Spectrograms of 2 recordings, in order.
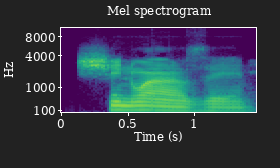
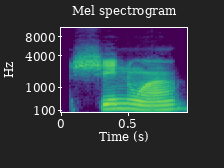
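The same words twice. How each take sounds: First: "Chinoise" falling to a voiced z; model pronunciation. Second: "Chinois" rising on an open wa; model pronunciation. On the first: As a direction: sound the s of "Chinoise" as z. ("Chinoise" pronunciando la s) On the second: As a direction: leave the s off "Chinois". ("Chinois" sin la s final) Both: Shown as a demonstration.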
